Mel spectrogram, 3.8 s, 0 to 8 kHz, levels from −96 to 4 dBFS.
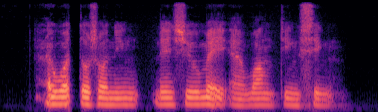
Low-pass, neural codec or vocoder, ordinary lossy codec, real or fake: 7.2 kHz; codec, 16 kHz, 0.4 kbps, LongCat-Audio-Codec; none; fake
